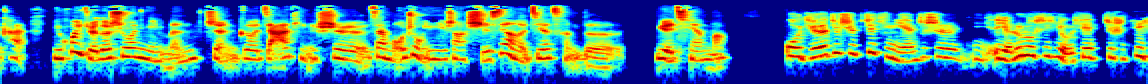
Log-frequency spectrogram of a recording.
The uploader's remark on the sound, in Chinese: 今天这一期录制仍然是在线上。虽然上海解封了，但是我们忘记现在是可以出门的了。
